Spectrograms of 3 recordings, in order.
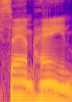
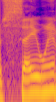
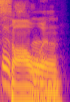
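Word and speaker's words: Samhain: It reads like Sam Hain, but it's either Saywin or Sawin. I know it is. I'm pretty sure it's Sawin. I think that's like the correct pronunciation. I've always said Sam Hain myself. It's Gaelic, so I think it's Sawin, if I remember correctly.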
